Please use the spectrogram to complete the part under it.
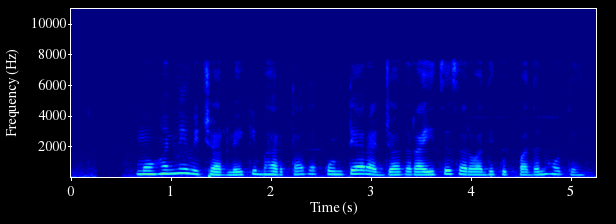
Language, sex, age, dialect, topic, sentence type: Marathi, female, 25-30, Standard Marathi, agriculture, statement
